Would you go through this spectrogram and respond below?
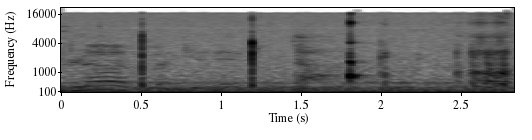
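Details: An infant, awake and looking at its mother, gives three short, sharp hiccup sounds about every half second, with soft room noise behind; hiccups.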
